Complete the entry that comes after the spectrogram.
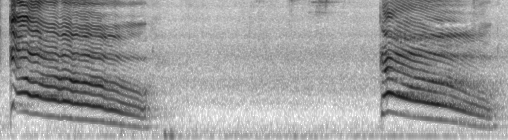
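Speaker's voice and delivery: loud, long drawn-out shout; shouted send-off. Real, not acted. Owner releasing the dog into snow, long shout. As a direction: stretch the word into a big cheering yell.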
